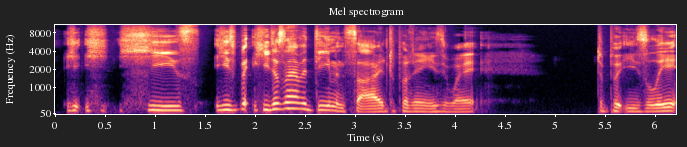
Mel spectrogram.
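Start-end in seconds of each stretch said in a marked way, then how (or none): 0.1-3.3 slow, halting stutter, stammering over repeated words. Describing a character who is mostly human, stuttering. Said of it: "I'm stuttering".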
